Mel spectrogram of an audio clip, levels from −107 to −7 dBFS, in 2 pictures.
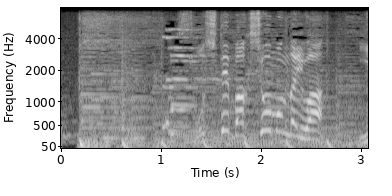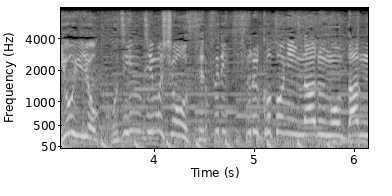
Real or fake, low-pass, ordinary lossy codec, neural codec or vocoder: real; 7.2 kHz; none; none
